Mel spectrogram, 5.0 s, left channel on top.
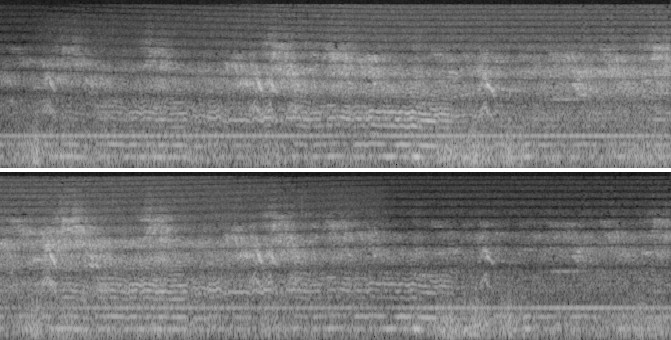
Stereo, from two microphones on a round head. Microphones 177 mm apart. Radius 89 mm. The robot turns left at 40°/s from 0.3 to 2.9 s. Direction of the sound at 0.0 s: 115° right.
